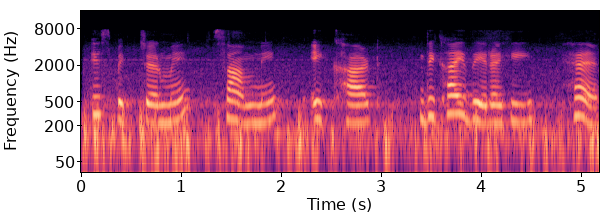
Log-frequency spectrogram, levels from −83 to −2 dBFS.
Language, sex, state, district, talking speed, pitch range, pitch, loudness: Hindi, female, Haryana, Jhajjar, 115 wpm, 220-260 Hz, 230 Hz, -18 LUFS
